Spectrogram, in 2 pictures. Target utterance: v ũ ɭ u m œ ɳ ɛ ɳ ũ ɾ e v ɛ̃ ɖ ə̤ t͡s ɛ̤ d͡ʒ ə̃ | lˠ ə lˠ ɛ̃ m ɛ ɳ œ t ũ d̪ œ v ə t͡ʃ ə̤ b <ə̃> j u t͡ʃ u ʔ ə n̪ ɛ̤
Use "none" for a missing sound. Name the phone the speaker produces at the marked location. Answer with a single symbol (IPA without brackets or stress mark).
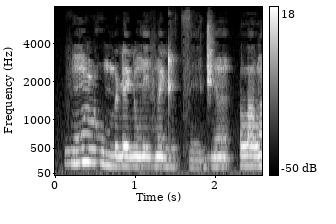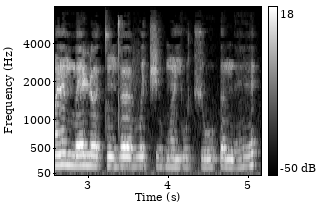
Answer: ə̃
